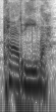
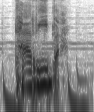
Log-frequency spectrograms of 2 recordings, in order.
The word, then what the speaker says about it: Kariba: dam wall lies a rock that resembles a traditional stone trap River hence Karima later mispronounced by europeans as Kariba the other version is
